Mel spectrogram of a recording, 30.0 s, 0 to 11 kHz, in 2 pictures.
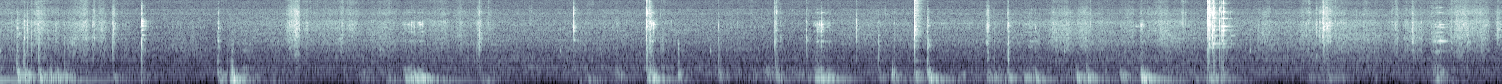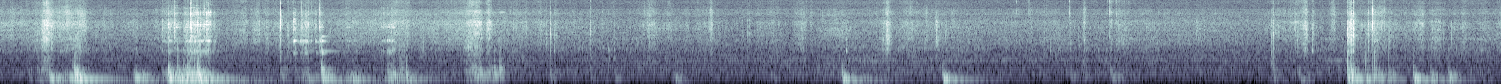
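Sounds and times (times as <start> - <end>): metal tools clicking and clinking: 12.1 - 12.4, 17.8 - 19.0.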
